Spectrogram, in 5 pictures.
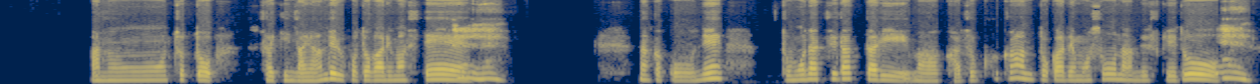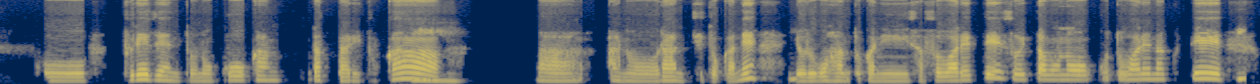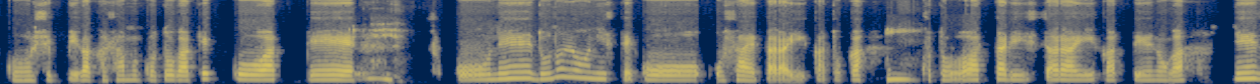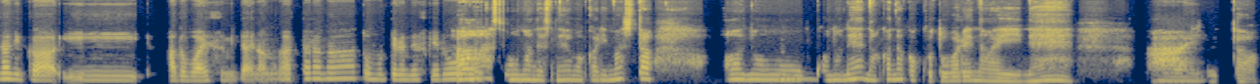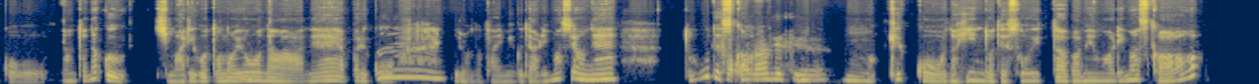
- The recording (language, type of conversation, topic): Japanese, advice, ギフトや誘いを断れず無駄に出費が増える
- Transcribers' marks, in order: tapping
